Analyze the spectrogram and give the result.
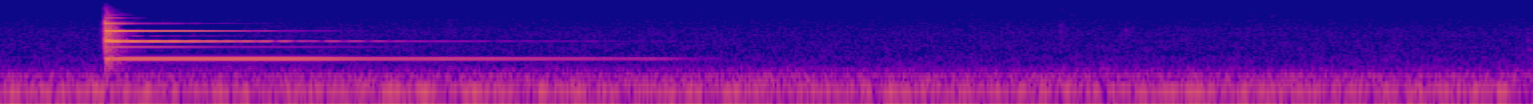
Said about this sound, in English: The bell will ring us in and out as we begin.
